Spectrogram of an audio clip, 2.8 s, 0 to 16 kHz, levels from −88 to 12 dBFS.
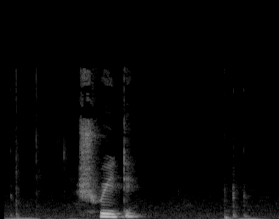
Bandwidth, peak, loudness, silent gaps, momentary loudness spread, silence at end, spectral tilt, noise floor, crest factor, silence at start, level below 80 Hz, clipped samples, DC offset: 11.5 kHz; -8 dBFS; -25 LUFS; none; 26 LU; 0.5 s; -6 dB/octave; -68 dBFS; 22 dB; 0.1 s; -54 dBFS; under 0.1%; under 0.1%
